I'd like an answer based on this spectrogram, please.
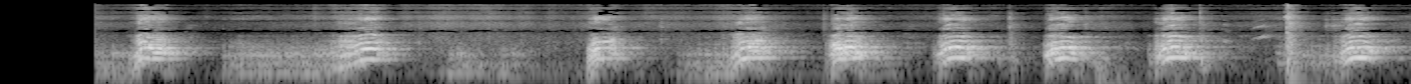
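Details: A dachshund tucked inside a coat sleeve gives a series of high, nasal barks and yelps, roughly one every half second to second, some drawn out and rising, in a quiet indoor setting.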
